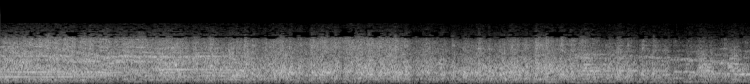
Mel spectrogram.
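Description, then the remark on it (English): A rushing train roars past, a loud, dense rumble and clatter that holds steady for several seconds with no voices. “The Lone Ranger picked his friend up bodily and took 3 quick steps to safety, scant yards before the rushing train went past.”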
